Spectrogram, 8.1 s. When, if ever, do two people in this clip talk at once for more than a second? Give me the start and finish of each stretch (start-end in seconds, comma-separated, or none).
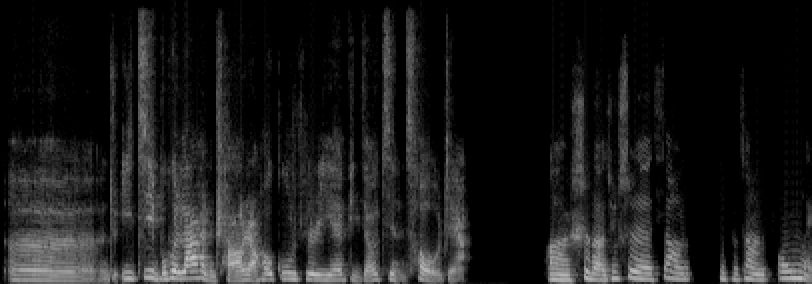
none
